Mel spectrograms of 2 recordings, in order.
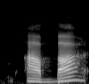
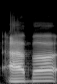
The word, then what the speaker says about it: ABBA: can say it in any language you can pronounce it you know ABA as we say in Sweden or you can say Abba as they say in Great Britain or ABA as you say in the United States or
